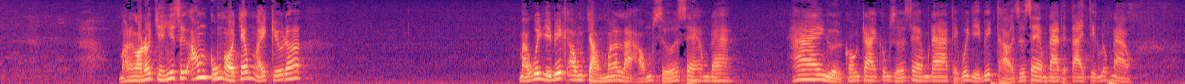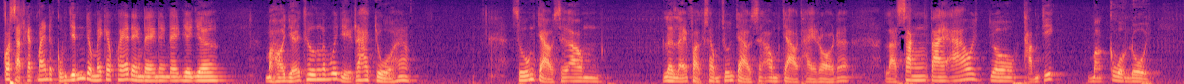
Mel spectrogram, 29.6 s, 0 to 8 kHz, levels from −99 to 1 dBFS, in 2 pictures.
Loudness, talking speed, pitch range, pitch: -17 LUFS, 205 wpm, 115-150 Hz, 135 Hz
